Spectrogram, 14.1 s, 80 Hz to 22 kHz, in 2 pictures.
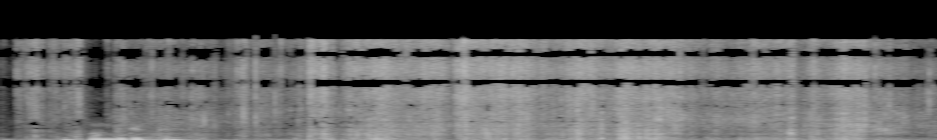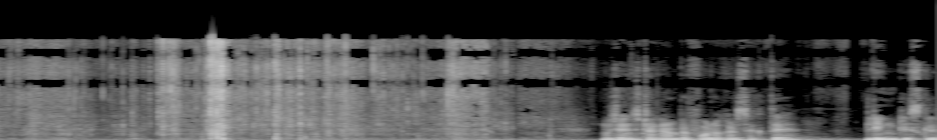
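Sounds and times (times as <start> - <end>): bubble wrap crinkling and crackling: 0.0 - 11.2.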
